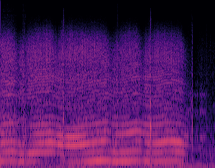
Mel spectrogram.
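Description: A race car in the BeamNG video game holds a loud, steady engine drone that rises and wavers in pitch, broken by a few sharp thuds and tire noise, then cuts off near the end, with no speech.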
